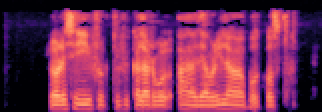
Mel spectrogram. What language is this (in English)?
Spanish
